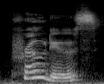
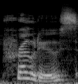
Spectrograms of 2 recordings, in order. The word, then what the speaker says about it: produce: good fruits and vegetables notice that the pronunciation of pro is different in each of these produce a noun versus produce a verb okay so let's practice some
